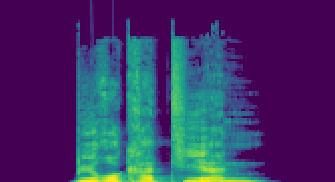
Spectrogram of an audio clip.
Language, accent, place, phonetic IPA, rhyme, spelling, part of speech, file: German, Germany, Berlin, [byʁokʁaˈtiːən], -iːən, Bürokratien, noun, De-Bürokratien.ogg
- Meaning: plural of Bürokratie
